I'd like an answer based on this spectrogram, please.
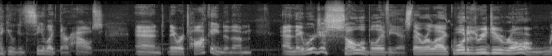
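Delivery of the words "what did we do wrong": raised, drawn-out rich guy voice.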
